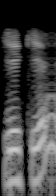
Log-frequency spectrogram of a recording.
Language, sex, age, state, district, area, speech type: Odia, male, 18-30, Odisha, Jagatsinghpur, rural, conversation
